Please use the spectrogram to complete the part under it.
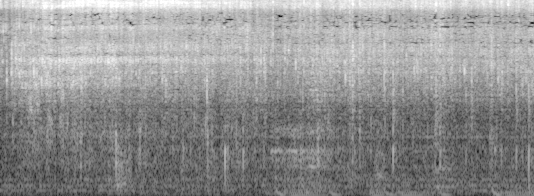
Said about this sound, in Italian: perché a differenza di quello che si può pensare, il burro nocciola eh, è pronto quando smette di cantare, quindi quando smette di fare rumore.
